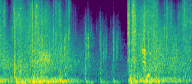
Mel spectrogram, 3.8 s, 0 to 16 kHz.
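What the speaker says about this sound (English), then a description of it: "there is another technique called over the cover shooting" Bursts of rapid gunfire from over-the-cover shooting in the Gears 5 video game, two dense volleys separated by a brief lull, loud and close.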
